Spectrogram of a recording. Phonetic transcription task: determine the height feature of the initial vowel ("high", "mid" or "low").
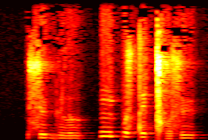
high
